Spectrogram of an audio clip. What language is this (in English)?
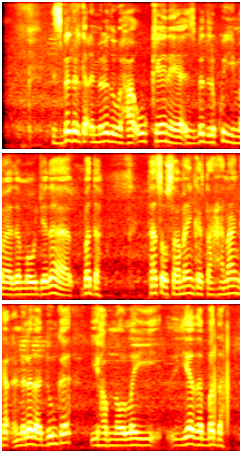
Somali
